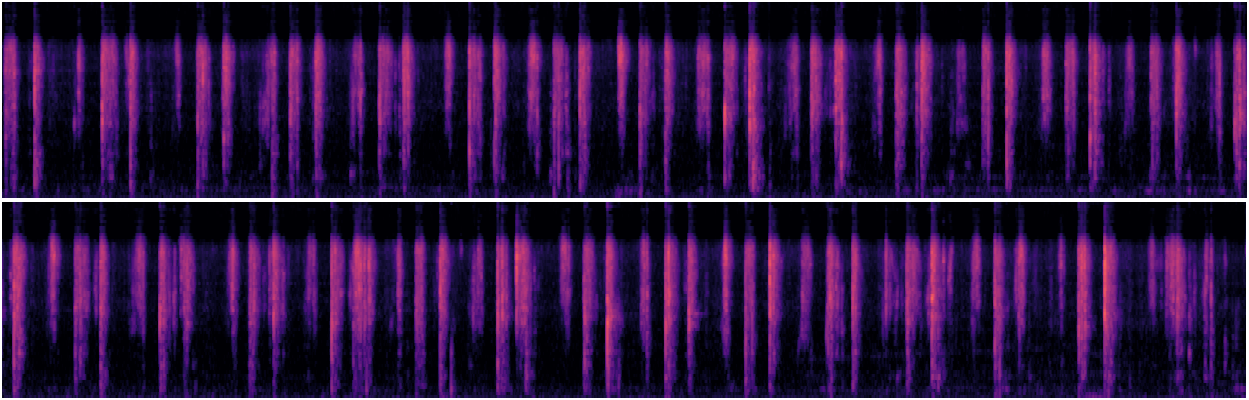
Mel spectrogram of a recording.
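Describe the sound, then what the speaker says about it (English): An oracle card deck is shuffled over and over, making rapid soft riffling and slapping taps that go on steadily at close range. The sound is faint and quiet, with no voices. "Just going to pull a single card from this deck."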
